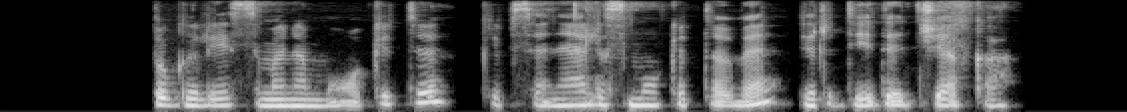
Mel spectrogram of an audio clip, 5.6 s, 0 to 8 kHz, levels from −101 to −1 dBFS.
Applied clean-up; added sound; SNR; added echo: none; none; none; none.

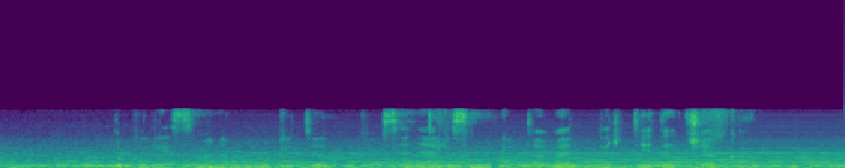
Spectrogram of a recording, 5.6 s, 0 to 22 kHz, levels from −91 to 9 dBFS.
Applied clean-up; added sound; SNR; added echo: none; Musical instrument; -2 dB; none.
